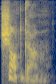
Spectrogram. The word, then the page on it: shotgun: British English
